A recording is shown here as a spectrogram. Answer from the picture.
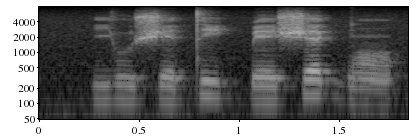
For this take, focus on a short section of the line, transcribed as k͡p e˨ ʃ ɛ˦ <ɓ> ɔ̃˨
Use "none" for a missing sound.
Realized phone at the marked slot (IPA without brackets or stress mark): ɡ͡b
